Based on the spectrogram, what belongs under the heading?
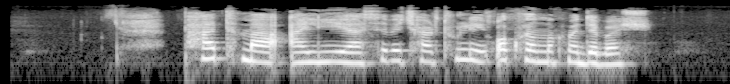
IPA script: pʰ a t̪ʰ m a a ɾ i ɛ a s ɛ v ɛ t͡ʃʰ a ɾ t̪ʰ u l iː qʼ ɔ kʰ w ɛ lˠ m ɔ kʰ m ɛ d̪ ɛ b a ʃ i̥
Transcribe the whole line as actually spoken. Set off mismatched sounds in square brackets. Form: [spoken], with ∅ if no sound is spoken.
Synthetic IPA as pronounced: pʰ a t̪ʰ m a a [l] i ɛ a s ɛ v ɛ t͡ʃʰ a ɾ t̪ʰ u l iː qʼ ɔ kʰ w ɛ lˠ m ɔ kʰ m ɛ d̪ ɛ b a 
